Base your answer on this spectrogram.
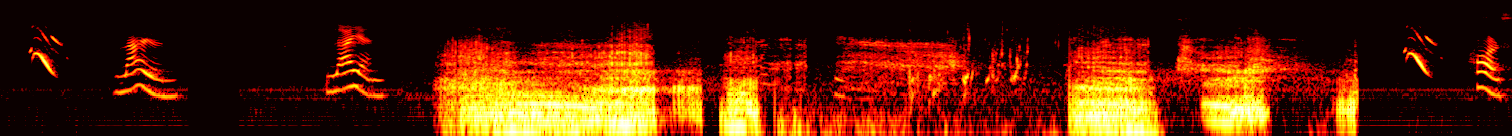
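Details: Lion roaring in a children's animal-sounds lesson: deep, rumbling roars in two long bursts, the first lasting about three seconds. A child's voice names the lion before and after the roars.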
